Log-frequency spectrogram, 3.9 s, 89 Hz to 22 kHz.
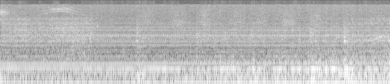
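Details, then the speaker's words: Telefunken Operette 8 tube radio during restoration, running near full 218–220 V with long-wire antenna: low steady mains hum with faint hiss, FM station barely audible; oscillator appears to work, owner suspects a tube fault. "so we have a problem with the FM it's not as bad a problem as I had before because you do pick up something barely which isn't a bad sign at least there's something"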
